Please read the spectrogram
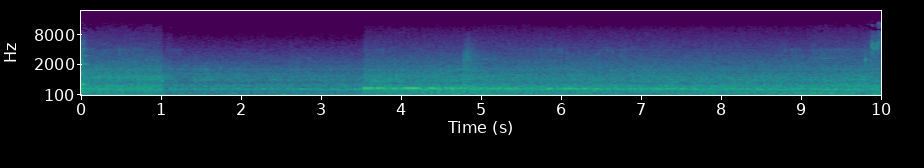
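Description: Faint background noise, with a low steady hum coming in about three and a half seconds in and slowly fading.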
